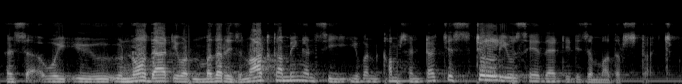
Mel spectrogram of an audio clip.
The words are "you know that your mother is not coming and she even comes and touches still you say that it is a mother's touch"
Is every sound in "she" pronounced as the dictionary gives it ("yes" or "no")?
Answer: no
